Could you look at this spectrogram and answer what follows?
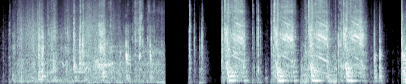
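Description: Rustling and handling noise, then after a second of silence a cordless nail gun fires four times, about two-thirds of a second apart, each shot a short motor whir with a sharp crack, driving nails through a ply side form into a concrete-block wall.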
